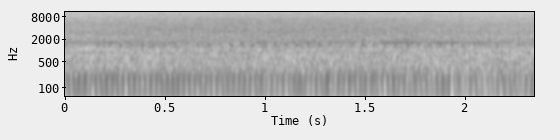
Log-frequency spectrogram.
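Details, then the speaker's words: Kia Ceed 1.4 G4FA, 7 years old, 184,000 km, after rebuild for oil consumption and piston knock (bored 0.5 oversize); heard from outside at idle: even, steady with a smooth hiss, no knocks or ticks. Limit 3,000 rpm during break-in. "слушаем снаружи и заканчивая работает ровненько не крала куются ничего"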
